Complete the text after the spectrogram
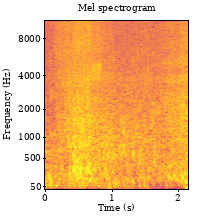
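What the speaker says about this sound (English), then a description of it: "letting people listen to the waves" Ocean waves wash onto a beach at Delnor-Wiggins in North Naples, Florida, as a faint, steady surf rush mixed with wind noise against the microphone, with no one speaking.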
